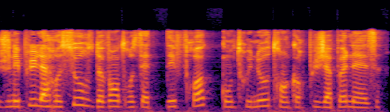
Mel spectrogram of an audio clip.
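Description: A woman voicing a resourceful young male French manservant in a storybook reading, wry and lively, on a slightly dull, dry recording. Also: mid-range voice, moderate pace, no echo, natural voice.

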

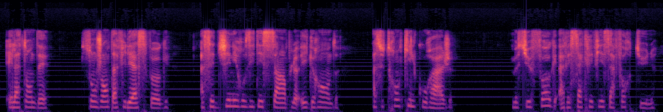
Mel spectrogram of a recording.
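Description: An audiobook narrator reading a classic novel in an even, steady storytelling manner. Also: medium pitch. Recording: dull lo-fi recording.

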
